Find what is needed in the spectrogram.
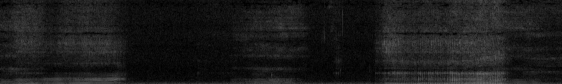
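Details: Loud, rough, buzzing open-mouth snores from a woman on the breaths in, with quieter breathing between; audio only.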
